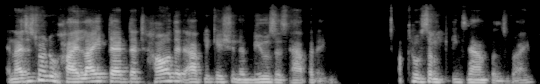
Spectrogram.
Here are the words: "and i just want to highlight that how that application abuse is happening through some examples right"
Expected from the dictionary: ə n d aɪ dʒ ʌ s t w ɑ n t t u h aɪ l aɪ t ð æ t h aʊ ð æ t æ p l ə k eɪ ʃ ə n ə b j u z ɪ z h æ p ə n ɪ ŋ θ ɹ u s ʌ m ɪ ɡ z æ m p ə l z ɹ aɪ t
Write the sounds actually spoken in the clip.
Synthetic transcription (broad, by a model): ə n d aɪ dʒ ʌ s t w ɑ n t t u h aɪ l aɪ t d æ t h aʊ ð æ t æ p l ə k eɪ ʃ ə n ə b j u z ɪ z h æ p ə n ɪ ŋ t ɹ u s ʌ m ɪ ɡ z æ m p ə l z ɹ aɪ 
